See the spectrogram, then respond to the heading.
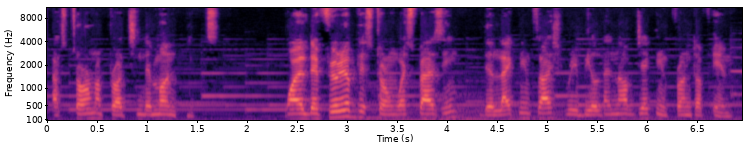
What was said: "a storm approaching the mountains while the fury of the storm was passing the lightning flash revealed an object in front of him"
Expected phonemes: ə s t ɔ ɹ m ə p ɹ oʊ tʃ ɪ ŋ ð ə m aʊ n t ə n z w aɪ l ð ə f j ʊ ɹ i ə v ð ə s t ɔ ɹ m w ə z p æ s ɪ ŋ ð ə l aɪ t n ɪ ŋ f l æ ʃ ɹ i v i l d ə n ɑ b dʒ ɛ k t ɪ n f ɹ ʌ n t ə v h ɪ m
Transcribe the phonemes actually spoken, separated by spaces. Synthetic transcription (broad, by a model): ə s t ɔ ɹ m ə p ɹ oʊ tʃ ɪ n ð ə m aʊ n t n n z w aɪ l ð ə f j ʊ ɹ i ə v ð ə s t ɔ ɹ m w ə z p æ s ɪ ŋ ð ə l aɪ t n ɪ ŋ f l æ ʃ ɹ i b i l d ə n ɑ b dʒ ɛ k t ɪ n f ɹ ʌ n t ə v h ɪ m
